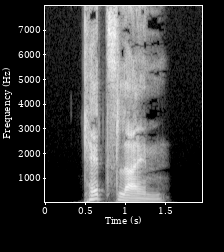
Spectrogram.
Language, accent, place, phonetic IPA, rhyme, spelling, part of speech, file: German, Germany, Berlin, [ˈkɛt͡slaɪ̯n], -ɛt͡slaɪ̯n, Kätzlein, noun, De-Kätzlein.ogg
- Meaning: diminutive of Katze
